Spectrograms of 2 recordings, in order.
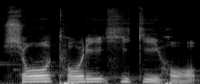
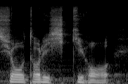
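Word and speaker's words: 商取引法: But if you just read that out with syllables, you would think it was Shoutorihiki-ho, but it's not. It's Shoutorishiki-ho. It's like unvoiced on the he.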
